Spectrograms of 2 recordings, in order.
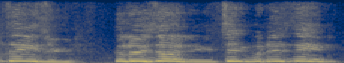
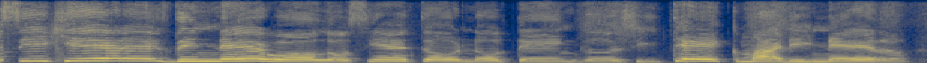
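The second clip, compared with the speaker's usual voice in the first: Spanish; 6 semitones lower than usual. Pretend. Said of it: "y'all like that Spanish".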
